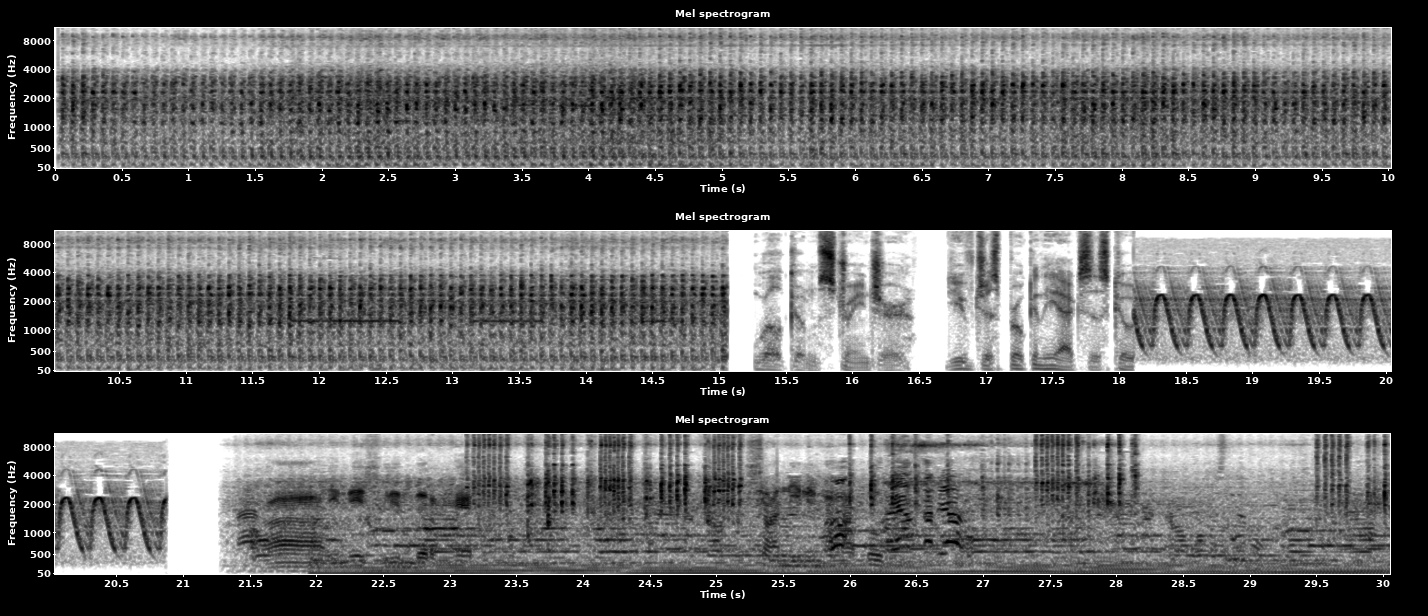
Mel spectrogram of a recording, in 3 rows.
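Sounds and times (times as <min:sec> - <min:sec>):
heavy machine knocking: 0:00.0 - 0:15.1.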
